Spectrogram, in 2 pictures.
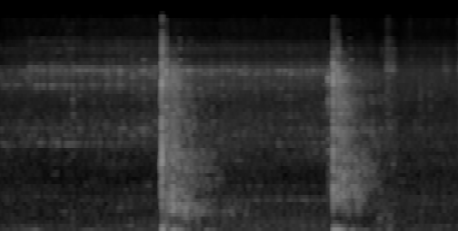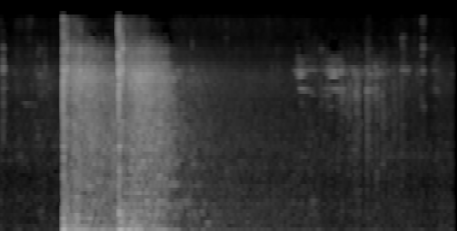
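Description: Aerial firework shells bursting overhead: two single booms, then the loudest two bangs about half a second apart just past the middle, each trailing off in a rolling echo. Faint crackling follows near the end.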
